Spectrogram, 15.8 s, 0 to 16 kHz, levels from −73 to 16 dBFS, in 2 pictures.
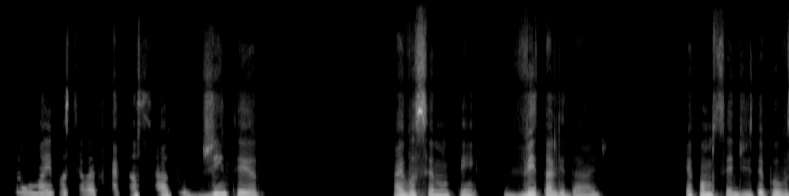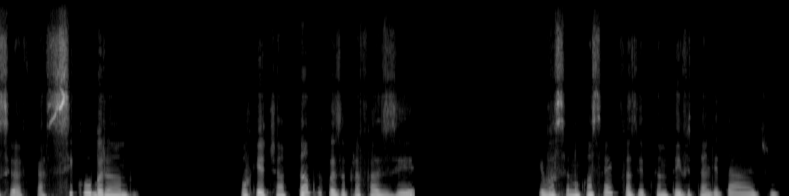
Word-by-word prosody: Então 325 -5 -4
aí 295 +1 +1
você 285 -1 -8
vai 285 -1 -1
ficar 240 -2 -14
cansado 180 -5 -3
o 175 - -8
dia 170 +11 +2
inteiro 210 -7 +3 1.3
aí 210 0 +5
você 210 -2 +7
não 175 -1 +2
tem 170 -1 -4 0.3
vitalidade. 190 -2 +2 0.8
É 200 - +1
como 215 +2 +6
você 200 +6 -4
diz, 185 -6 -2
depois 185 -1 +2
você 170 -1 -5
vai 155 - -3
ficar 155 0 -14
se 300 - +5
cobrando 195 - 0 1.0
porque 185 +3 +3
tinha 180 -2 -4
tanta 310 +3 0
coisa 230 -6 0
para 200 -2 -6
fazer 180 +2 -2 1.3
e 210 - -1
você 195 -2 -1
não 175 +1 +2
consegue 295 - -2
fazer 185 - -3
porque 155 - -9
não 150 - 0
tem 165 +3 -1
vitalidade 245 - -7
200 Hz, 150 wpm, -19 LUFS, 175-245 Hz, 1.3 s, você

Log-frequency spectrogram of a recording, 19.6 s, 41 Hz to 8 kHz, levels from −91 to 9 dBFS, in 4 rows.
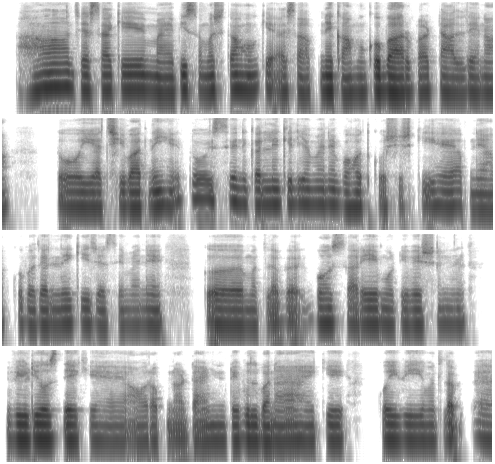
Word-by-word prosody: हाँ, 145 +5 +4
जैसा 130 -1 +1
कि 130 +1 -1 0.2
मैं 120 -2 +2
भी 130 - +4
समझता 125 0 0
हूँ 130 -1 +3
कि - - -3
ऐसा 125 -1 -2
अपने 125 +2 +3
कामों 120 0 0
को 125 0 +5
बार-बार 120 0 +4
टाल 120 -2 -1
देना, 115 -1 -2 0.5
तो 125 0 0
ये 125 0 +2
अच्छी 125 +1 -2
बात 120 -1 +2
नहीं 130 +1 +3
है, 130 +5 -3
तो 90 - -2
इससे 155 - -1
निकलने 140 -1 0
के 140 0 -3
लिए 145 0 -1
मैंने 140 0 -1
बहुत 125 -1 -2
कोशिश - - -8
की - - -5
है 130 -1 0
अपने 115 -3 -5
आप 110 +1 -5
को - - -6
बदलने 115 +1 -1
की 120 -1 -4
जैसे 110 -1 -7
मैंने 115 0 -4 0.5
अ, 115 -1 +3
मतलब 65 - -5 0.3
बहुत 125 0 +1
सारे 120 -1 0
मोटिवेशन 115 0 -4 0.3
वीडियोस 120 0 +5
देखे 120 0 +2
हैं, 115 0 -4
और 115 -2 -5
अपना - - -5
टाइम 115 - -2
टेबल 115 0 +2
बनाया 115 0 +1
है 115 -1 -1
कि 115 0 -1 0.4
कोई 120 0 +3
भी 120 0 0
मतलब 120 0 -2
अ, - - -15
120 Hz, 175 wpm, -22 LUFS, 115-125 Hz, 0.5 s, को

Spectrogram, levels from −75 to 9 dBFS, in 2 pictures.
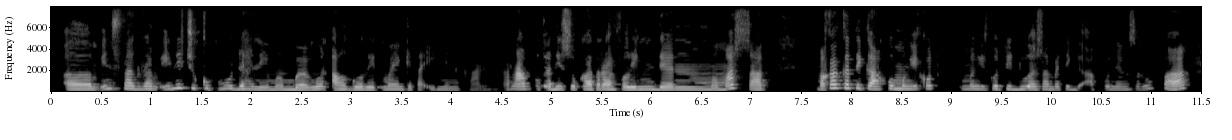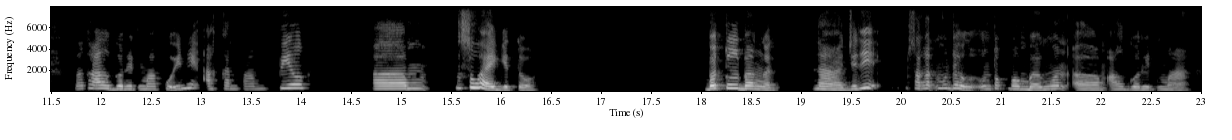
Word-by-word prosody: mmm, 225 0 +3
Instagram 265 -2 0
ini 305 +7 -1
cukup 295 -4 -5
mudah 260 -1 -1
nih 205 -1 -5
membangun 210 +2 -1
algoritma 215 0 -1
yang 225 - -9
kita 225 - -11
inginkan, 210 0 -17 0.2
karena 245 +1 +3
aku 260 +1 -19
tadi 240 -1 -1
suka 240 -1 +2
travelling 225 0 +1
dan 210 0 0
memasak, 215 +2 0 0.5
maka 345 0 +4
ketika 295 -6 +4
aku 280 - -1
mengikut 260 +2 -2 0.3
mengikuti 250 -1 -5
2-3 235 -1 -3
akun 235 -1 -13
yang 230 +1 -13
serupa, 255 +1 +1 0.4
maka 280 +4 -9
algoritmaku 250 -2 -1
ini 325 +6 -4
akan 265 0 -8
tampil, 265 +8 -2 0.7
mmm, 275 0 +4 0.3
sesuai, 370 -7 +8
gitu. 210 -6 -3 1.7
Betul 295 +4 +6
banget. 260 -5 +3 0.4
Nah, 235 -5 +2
jadi, 270 - +2 0.3
sangat 305 +1 -4
mudah 310 -4 0 0.2
untuk 280 +3 -6
membangun, 245 +1 -1
mmm, 215 -2 -3
algoritma. 220 -5 -6
245 Hz, 115 wpm, -23 LUFS, 225-275 Hz, 1.7 s, sesuai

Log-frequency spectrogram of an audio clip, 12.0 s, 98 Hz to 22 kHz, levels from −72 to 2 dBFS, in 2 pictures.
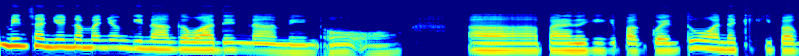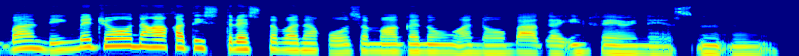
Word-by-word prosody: minsan 270 -3 +4
yun 245 0 +2
naman 235 -1 +1
yung 230 -1 -4
ginagawa 195 -2 +2
din 185 0 -4
namin 155 -4 -2
oo, 145 0 -7 0.5
ah, 170 -1 +2
parang 170 -1 +2
nakikipagkwentuhan, 175 +4 -1
nakikipag-bonding, 185 +1 -1
medyo 260 +3 +4
nakaka-distress 220 -6 +3
naman 180 -2 0
ako 150 -3 -4
sa 165 +1 -4
mga 160 0 +1
ganong 150 -2 -2
ano 140 0 -4
bagay 145 -3 0
in 150 +1 -4
fairness, 135 -4 -5
mm. 130 +3 -7
175 Hz, 120 wpm, -25 LUFS, 150-200 Hz, 0.5 s, minsan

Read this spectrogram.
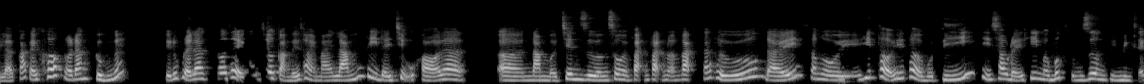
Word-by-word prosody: là 170 - -1
các 170 - -4
cái 215 - -1
khớp 360 - +4
nó 215 - +1
đang 245 +3 +1
cứng 220 -2 +2
ấy. - - -2 0.4
Thì 400 - +2
lúc 275 - -3
đấy - - +3
là 255 +1 +4
cơ 270 - +1
thể 320 -3 +2
cũng - - -18
chưa 285 - +3
cảm 200 - -2
thấy 180 +3 0
thoải 220 - -3
mái 180 0 -5
lắm, 195 - +1
thì 315 -8 +1
đấy 195 -3 0
chịu - - -3
khó 190 -2 +2
là, 230 -1 +2 0.3
ờ, 190 -1 +1
nằm 190 0 0
ở 175 - -2
trên 235 +4 +2
giường, 200 -3 +3
xong 240 +5 0
rồi 220 - -1
vặn, 215 - -2
vặn, 225 -1 -1
vặn, 205 -1 -6
vặn 225 -1 +2
các 275 +3 -3
thứ, 245 - +3
đấy, 205 - +2
xong 255 - -3
rồi 205 -4 +1 0.2
hít 310 +1 -1
thở, 355 -2 +4
hít 275 +2 -1
thở 335 - +3
một 185 0 -5
tí 220 - +1
thì 230 - -2
sau 250 +2 +1
đấy 190 -3 -1
khi 280 -2 -3
mà 220 -3 -2
bước 275 +7 -1
xuống 195 0 -5
giường 245 0 +2
thì 210 - -5
mình 195 -1 -2
sẽ - - -5
220 Hz, 310 wpm, -23 LUFS, 195-260 Hz, 0.4 s, khớp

